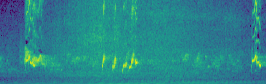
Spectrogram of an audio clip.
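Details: On a cold day in Sơn La, a red-whiskered bulbul delivers its 'ché' song: a short bright chirp, then a tumbling run of quick whistled notes, and a final brief chirp, with steady low background hum.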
